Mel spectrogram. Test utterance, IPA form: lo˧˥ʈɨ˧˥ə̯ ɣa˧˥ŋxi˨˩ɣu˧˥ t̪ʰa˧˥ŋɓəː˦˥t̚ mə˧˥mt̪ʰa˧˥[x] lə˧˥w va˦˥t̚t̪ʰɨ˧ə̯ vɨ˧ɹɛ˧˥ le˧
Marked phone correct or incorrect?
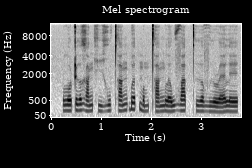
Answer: incorrect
